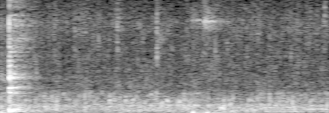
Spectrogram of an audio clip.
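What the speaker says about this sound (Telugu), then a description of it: "సో ఇది కొంచెం బాయిల్ అవనిద్దాం, తర్వాత చూద్దాం." Drumstick curry gravy bubbles in a pot with a soft, steady simmering burble and faint popping, close and fairly quiet.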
